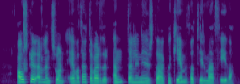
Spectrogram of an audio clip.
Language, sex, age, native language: Icelandic, female, 30-39, Icelandic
